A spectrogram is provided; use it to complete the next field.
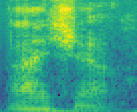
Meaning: Agen (a city and commune, the prefecture of Lot-et-Garonne department, Nouvelle-Aquitaine, France)
- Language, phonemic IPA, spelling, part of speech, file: French, /a.ʒɛ̃/, Agen, proper noun, Fr-Agen.oga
